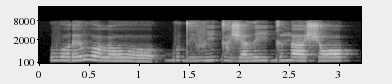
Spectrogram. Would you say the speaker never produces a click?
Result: yes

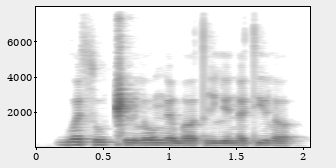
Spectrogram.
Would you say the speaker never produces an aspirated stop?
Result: yes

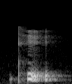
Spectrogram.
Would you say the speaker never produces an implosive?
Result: yes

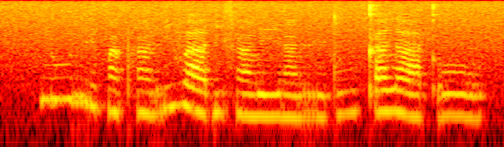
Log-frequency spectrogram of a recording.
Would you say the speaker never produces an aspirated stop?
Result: no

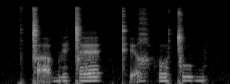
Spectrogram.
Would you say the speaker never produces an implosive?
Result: yes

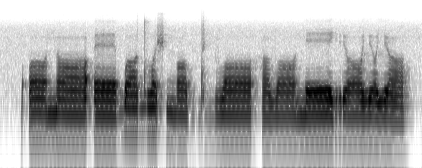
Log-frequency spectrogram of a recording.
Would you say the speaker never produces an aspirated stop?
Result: yes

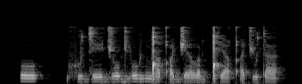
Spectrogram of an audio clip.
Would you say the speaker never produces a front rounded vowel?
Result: yes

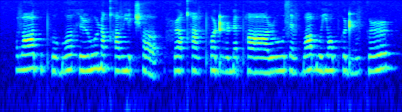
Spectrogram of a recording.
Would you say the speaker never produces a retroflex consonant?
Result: no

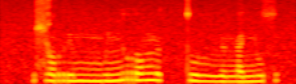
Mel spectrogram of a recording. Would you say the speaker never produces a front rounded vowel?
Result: no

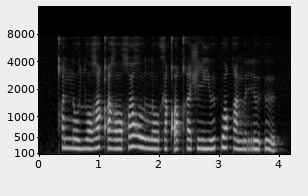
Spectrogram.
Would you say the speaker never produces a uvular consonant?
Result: no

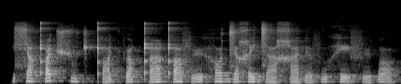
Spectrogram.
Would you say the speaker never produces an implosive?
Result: no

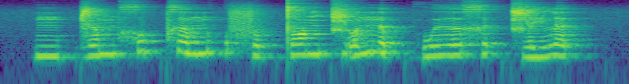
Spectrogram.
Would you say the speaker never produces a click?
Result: yes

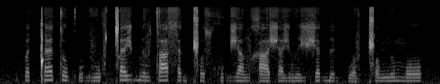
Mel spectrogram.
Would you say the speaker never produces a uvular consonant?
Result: yes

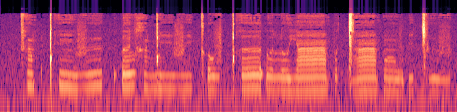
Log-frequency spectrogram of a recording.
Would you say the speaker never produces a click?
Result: no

